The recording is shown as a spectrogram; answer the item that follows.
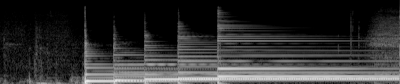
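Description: Steel-string acoustic guitar in an alternate open tuning (E G# B F# B Eb) with a capo at the seventh fret, a chord picked one string at a time from low to high. Five notes start about a second in, roughly a third of a second apart, and ring on together.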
